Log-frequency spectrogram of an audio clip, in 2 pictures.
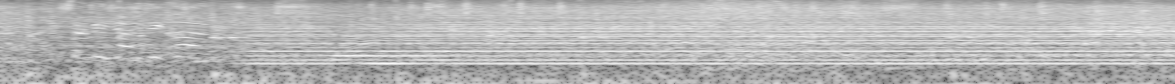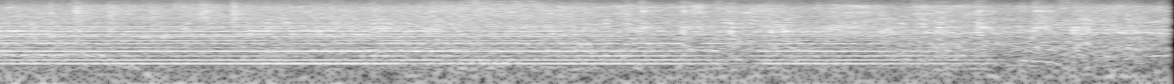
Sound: train horn blares

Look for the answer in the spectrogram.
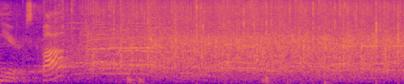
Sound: crowd applauding

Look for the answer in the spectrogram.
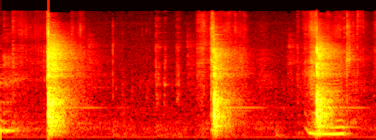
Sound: chopping

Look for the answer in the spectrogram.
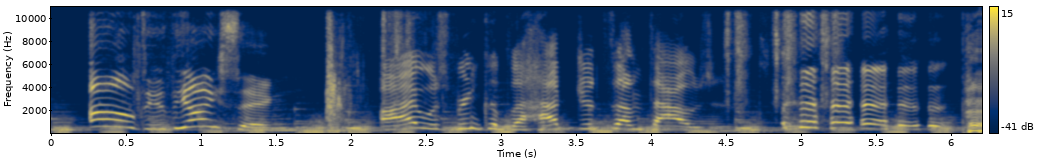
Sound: laughs

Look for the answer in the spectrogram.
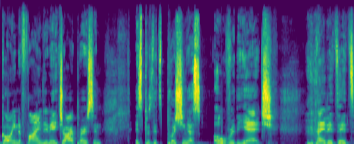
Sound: chuckles

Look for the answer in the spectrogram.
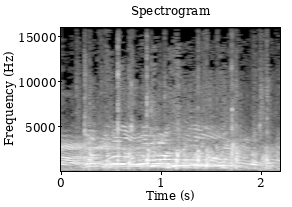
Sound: audience cheers and applause

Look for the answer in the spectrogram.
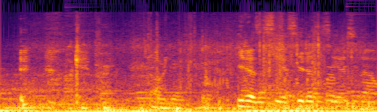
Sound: murmuring

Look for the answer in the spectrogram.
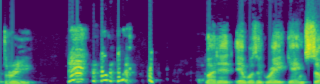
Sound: laughing

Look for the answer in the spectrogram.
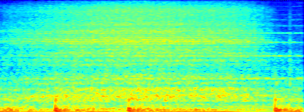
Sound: hisssss

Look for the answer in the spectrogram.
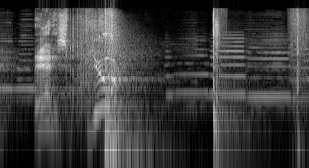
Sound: pop

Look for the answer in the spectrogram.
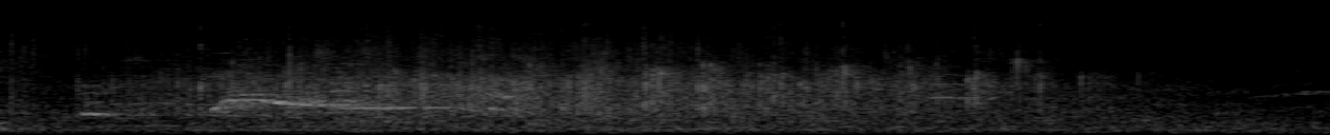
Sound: audience cheers and applauds

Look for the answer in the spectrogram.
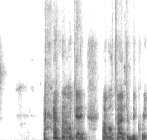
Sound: laughs

